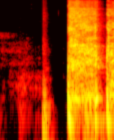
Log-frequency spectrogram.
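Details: Adult male fitness coach coughing during a live-streamed Q&A, followed by "excuse me" and throat clearing: a faint throat sound, then a harsh cough burst and a second short cough, an ordinary cough.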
